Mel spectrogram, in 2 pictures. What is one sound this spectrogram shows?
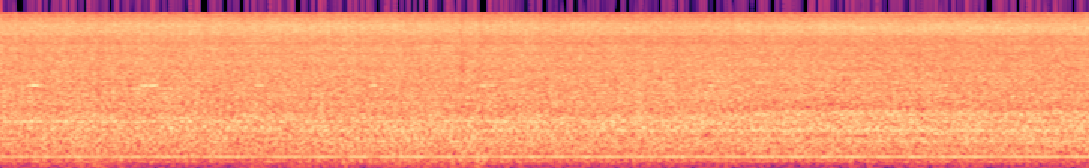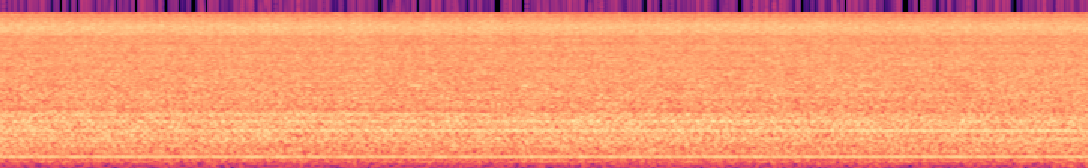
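A combine harvester's unloading auger drones.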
